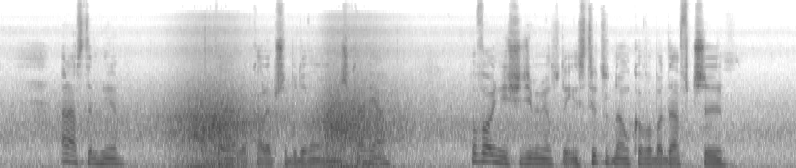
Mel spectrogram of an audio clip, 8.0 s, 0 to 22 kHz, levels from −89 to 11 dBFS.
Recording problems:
wind noise on the microphone; heavy; 5 dB above the speech

